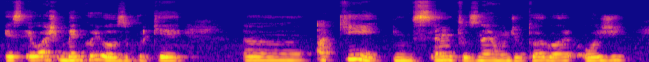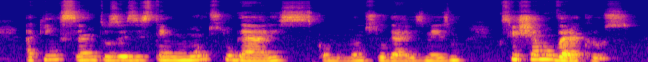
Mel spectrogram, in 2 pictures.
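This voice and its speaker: A young Brazilian woman explains things to her students in a relaxed, chatty way, with a Brazilian Portuguese accent and plenty of little check-in questions. Her mid-pitched voice rings around a bare, echoey room. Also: unhurried. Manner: chatty, frequent tag questions and fillers. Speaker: Portuguese teacher. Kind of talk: casual explanatory lesson.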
